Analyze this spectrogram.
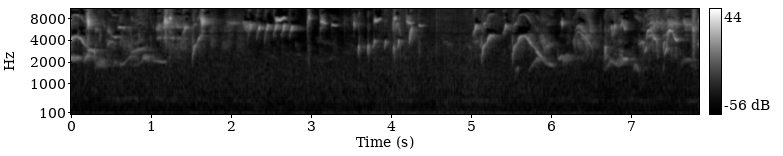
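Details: Goldfinch of the major subspecies, also called Siberian goldfinch, delivering a lively, liquid twitter of sharp upward and downward slurred notes in irregular bursts, with a soft low rumble underneath.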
